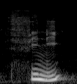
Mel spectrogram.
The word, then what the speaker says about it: finis: coup ici on dit je finis je ne prononce pas le S mais il est obligatoire donc je finis tu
